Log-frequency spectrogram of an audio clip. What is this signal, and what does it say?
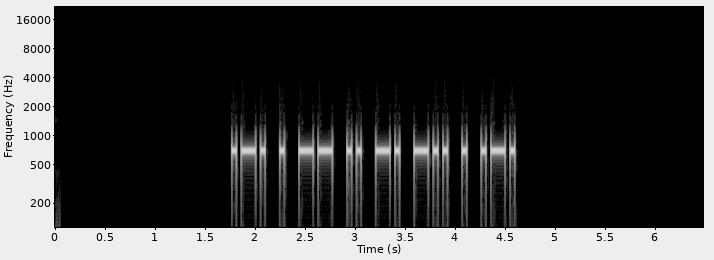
Morse code, heard as a keyed tone, about 26 wpm, 700 Hz. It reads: REMINDER
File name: 8 Letter Words - First 3 Letters Given - 25wpm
